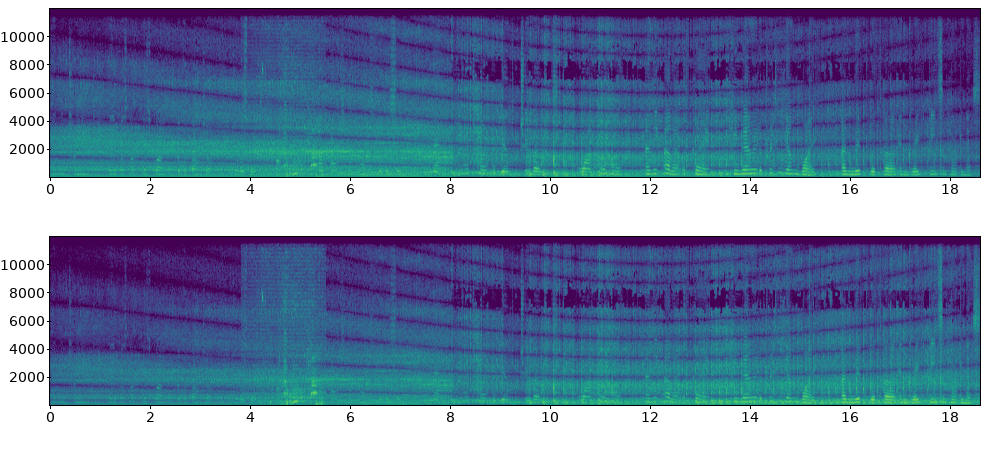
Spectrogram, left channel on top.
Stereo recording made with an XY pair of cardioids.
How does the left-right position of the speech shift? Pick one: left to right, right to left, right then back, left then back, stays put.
left to right.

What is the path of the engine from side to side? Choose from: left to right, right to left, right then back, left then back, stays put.
left to right.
